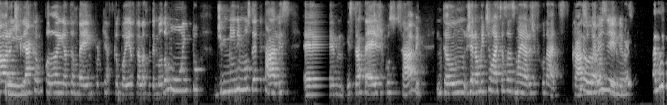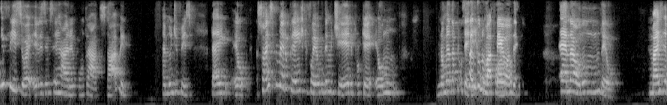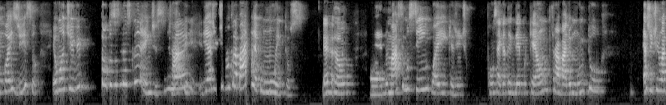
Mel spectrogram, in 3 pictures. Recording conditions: video call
